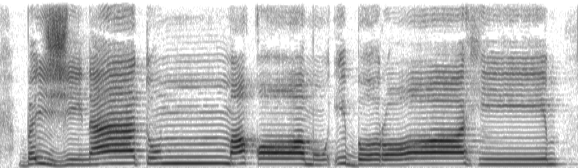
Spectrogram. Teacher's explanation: جیسے یہاں بیناتن اگر پڑھیں گے تو تن میں نون کی آواز ہے وہ خاموش ہو گئی، کیونکہ تا کو ہم نے ملانا ہے اب میم کے ساتھ غنہ کرتے ہوئے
